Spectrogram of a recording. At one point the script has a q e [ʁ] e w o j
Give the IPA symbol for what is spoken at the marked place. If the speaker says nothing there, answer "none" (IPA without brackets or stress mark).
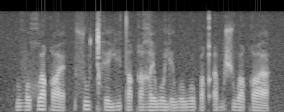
ʁ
